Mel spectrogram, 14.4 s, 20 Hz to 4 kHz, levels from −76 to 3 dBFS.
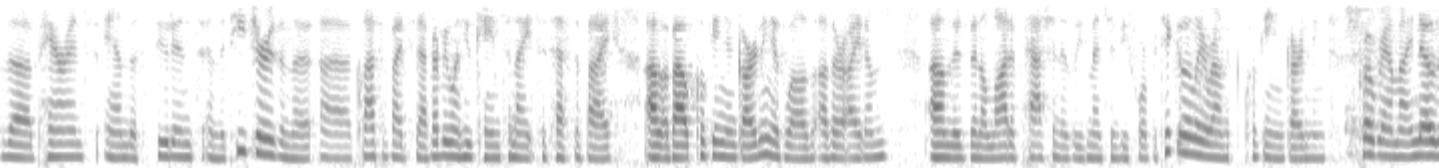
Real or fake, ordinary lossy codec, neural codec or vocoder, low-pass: real; MP3, 16 kbps; none; 3.6 kHz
